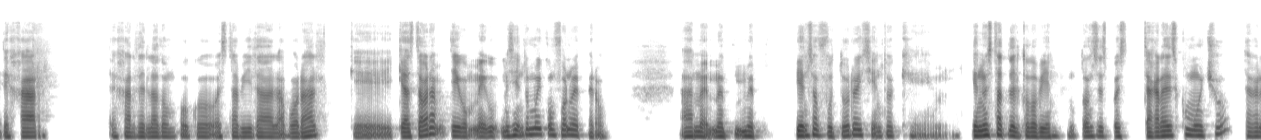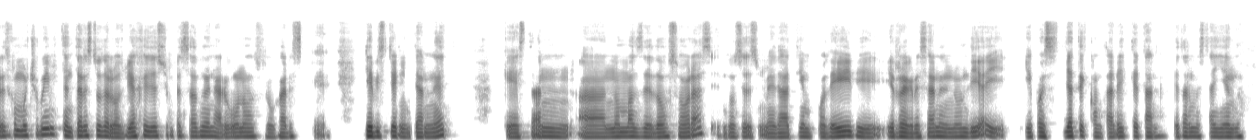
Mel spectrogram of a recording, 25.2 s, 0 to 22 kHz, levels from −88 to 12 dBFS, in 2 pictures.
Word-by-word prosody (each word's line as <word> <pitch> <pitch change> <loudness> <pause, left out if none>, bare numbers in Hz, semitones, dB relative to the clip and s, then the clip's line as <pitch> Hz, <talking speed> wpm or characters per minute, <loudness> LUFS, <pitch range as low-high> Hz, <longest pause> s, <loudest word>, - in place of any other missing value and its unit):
dejar 115 +3 +1 0.6
dejar 115 0 -2
de 115 - +1
lado 115 +1 +1
un 115 0 -4
poco 115 +3 -2
esta 115 0 -2
vida 115 -1 0
laboral 110 +5 +2 0.3
que - - -2
que - - +3
hasta 115 +3 +3
ahora, 170 +6 +5
te 130 - +2
digo, 120 -2 +3
me 115 - +1
gu 120 -1 0
me 130 - +2
siento 150 +3 +2
muy 170 0 +4
conforme, 155 -2 +1
pero, 150 - -5 0.7
ah, 120 +1 +3
me 125 -1 +4
me 125 - +3
me 130 -1 +3 0.4
pienso 140 +3 +5
a - - +1
futuro, 135 +2 0
y - - +2
siento 130 -4 -3
que, 145 +1 -8
mm, 140 - -12
que 135 - +6
no 140 - +8
está 150 +1 +3
del 135 -4 +2
todo 120 0 +3
bien. 115 +2 +1
Entonces, 125 0 -2
pues, 120 0 -2
te - - 0
agradezco 135 +6 +3
mucho. 170 - 0
Te 125 - -3
agradezco 130 +5 0
mucho, 140 +1 0
voy 165 - +4
a - - +1
intentar 135 -6 0
esto 140 0 0
de 130 - +3
los 105 -1 +1
viajes, 125 +3 +2
ya 125 - +3
estoy 135 +2 -7
pensando 125 0 -2
en 125 - 0
algunos 115 +3 -1
lugares 110 +2 -4
que - - -10 0.4
que 130 - +8
he - - +4
visto 125 +2 0
en - - -2
internet 110 +5 0 0.5
que 105 - -1
están 110 +1 0
a 105 0 0
no 115 +1 +1
más 115 -1 +1
de 115 -1 +1
2 115 +2 -1
horas. 140 +12 0
Entonces, 110 -1 -4
me 105 - -1
da 105 +1 0
tiempo 110 0 -3
de 110 - +2
ir, 130 0 +3
y 105 -3 0
y 120 - +1
regresar 115 +1 +2
en 110 -1 +1
1 115 0 +1
día 125 +4 +1
y 115 - -2 0.2
y, 115 - -2
pues, 115 -2 -1
ya 125 0 +4
te 140 - -3
contaré 115 -1 -4
qué 120 -1 -4
tal, 115 +1 -4
qué 105 - -5
tal 120 0 -1
me 120 - -1
está 115 0 -6
yendo. 115 0 0
120 Hz, 235 wpm, -24 LUFS, 115-135 Hz, 0.7 s, no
